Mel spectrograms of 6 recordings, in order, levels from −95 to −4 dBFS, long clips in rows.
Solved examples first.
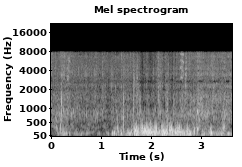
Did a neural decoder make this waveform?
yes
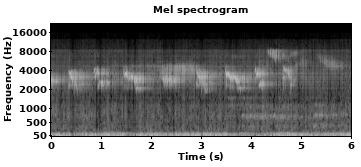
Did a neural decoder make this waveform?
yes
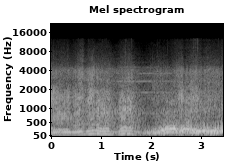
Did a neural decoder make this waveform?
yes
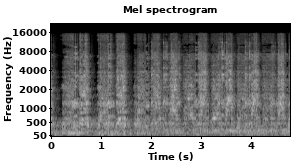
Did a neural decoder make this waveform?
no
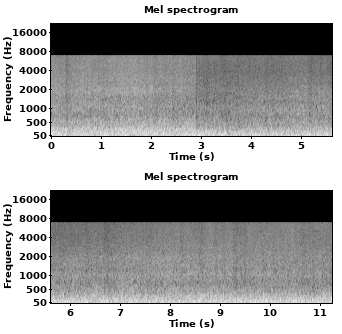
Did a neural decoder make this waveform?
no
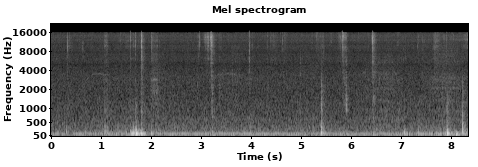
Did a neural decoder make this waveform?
yes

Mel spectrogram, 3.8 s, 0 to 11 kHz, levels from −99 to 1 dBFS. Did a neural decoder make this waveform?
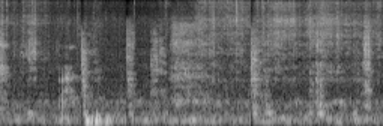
yes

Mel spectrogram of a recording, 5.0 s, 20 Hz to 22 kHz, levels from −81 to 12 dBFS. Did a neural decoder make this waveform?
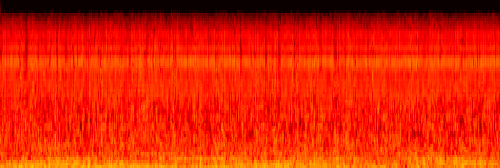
yes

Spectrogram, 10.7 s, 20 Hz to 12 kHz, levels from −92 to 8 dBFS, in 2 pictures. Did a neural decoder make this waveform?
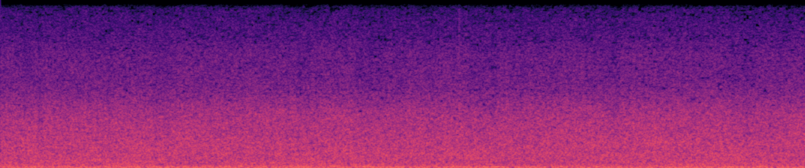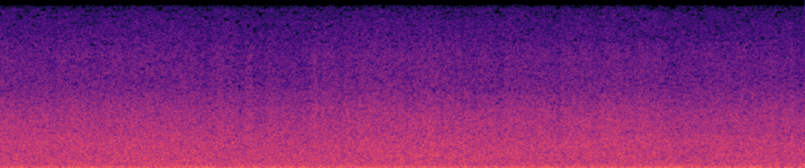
no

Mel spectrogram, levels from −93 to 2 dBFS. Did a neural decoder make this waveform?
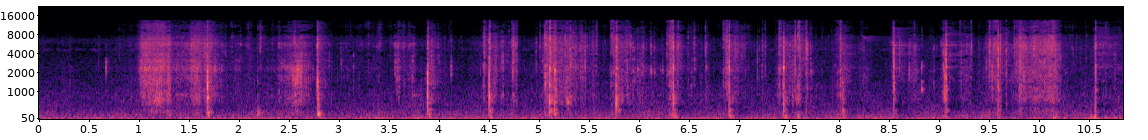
yes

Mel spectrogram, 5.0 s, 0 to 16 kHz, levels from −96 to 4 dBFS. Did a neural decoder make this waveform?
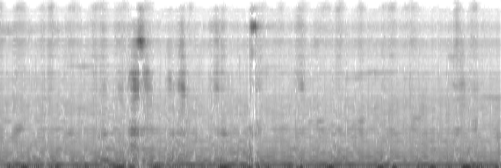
yes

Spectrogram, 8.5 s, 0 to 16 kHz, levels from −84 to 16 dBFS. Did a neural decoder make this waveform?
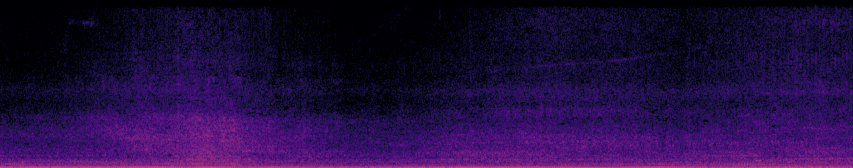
no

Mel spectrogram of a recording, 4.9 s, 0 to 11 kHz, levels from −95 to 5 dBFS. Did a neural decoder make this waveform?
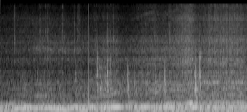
no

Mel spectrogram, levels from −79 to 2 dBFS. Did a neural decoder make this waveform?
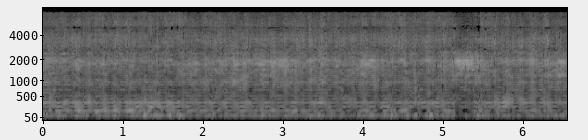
yes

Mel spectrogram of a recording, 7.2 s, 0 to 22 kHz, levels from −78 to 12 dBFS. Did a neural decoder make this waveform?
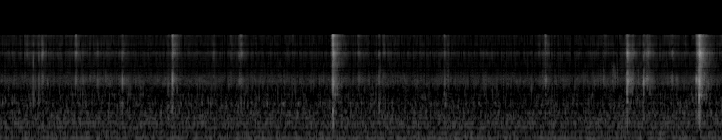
yes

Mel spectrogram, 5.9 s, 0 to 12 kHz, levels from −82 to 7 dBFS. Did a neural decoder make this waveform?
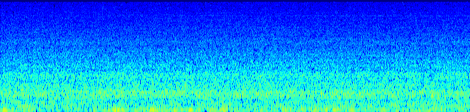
no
